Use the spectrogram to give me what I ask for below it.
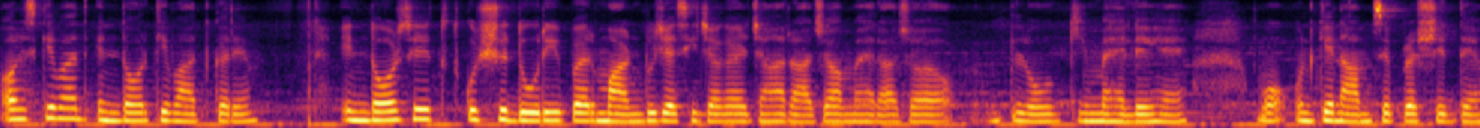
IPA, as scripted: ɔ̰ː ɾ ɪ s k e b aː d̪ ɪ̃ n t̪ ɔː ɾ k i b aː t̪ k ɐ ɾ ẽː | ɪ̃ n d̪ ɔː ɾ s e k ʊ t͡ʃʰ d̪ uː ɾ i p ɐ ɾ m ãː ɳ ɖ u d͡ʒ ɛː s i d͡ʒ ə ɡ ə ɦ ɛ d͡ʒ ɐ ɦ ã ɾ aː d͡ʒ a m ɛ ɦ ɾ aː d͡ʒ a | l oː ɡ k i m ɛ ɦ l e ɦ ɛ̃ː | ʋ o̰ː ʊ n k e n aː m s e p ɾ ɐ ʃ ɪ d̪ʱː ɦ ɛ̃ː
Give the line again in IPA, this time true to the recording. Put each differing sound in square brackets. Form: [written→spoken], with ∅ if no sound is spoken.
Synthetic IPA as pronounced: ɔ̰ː ɾ ɪ s k e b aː d̪ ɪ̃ n [t̪→d̪] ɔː ɾ k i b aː t̪ k ɐ ɾ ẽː | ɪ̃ n d̪ ɔː ɾ s e k ʊ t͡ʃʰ d̪ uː ɾ i p ɐ ɾ m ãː ɳ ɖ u d͡ʒ ɛː s i d͡ʒ [ə→ɐ] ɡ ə ɦ ɛ d͡ʒ ɐ ɦ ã ɾ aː d͡ʒ a m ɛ ɦ ɾ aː d͡ʒ a | l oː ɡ k i m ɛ ɦ l e ɦ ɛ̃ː | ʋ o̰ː ʊ n k e n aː m s e p ɾ ɐ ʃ ɪ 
